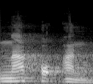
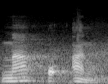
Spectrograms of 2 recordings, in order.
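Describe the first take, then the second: First: The q sound is released with an echoing bounce. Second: The same.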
